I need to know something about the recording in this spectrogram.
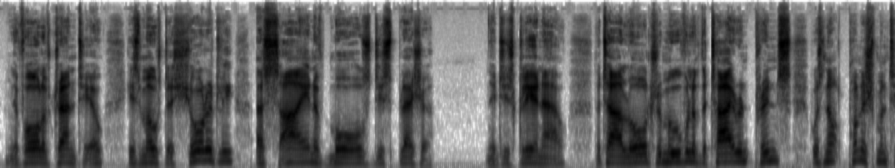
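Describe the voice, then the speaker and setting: A man's voice: a little high, a bit bright, dry recording, studio quality, pitched above the performer's own voice. A man voicing a stern, zealous senior priest who preaches with earnest insistence. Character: stern zealous male priest, pleading for war.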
